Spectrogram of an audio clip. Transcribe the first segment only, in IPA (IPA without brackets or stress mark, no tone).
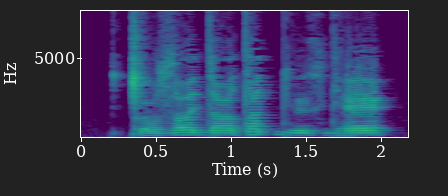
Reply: ǀ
